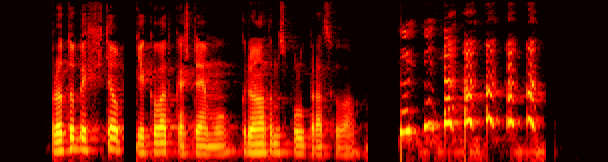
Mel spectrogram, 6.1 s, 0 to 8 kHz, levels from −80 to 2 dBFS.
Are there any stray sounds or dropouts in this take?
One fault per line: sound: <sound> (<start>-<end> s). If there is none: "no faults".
sound: dropout (1.2-1.4 s)
sound: laugh (4.0-5.5 s)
